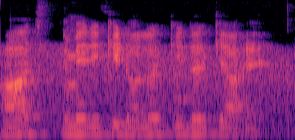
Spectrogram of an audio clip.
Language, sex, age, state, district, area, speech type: Hindi, male, 60+, Rajasthan, Jodhpur, urban, read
